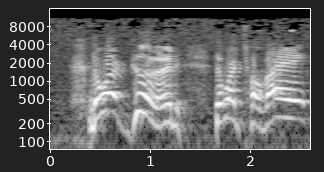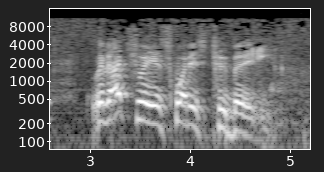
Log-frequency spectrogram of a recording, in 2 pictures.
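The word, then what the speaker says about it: טוב: particular word, the word tove, and it's pronounced T-O-V-E, or tov, or tove. That's what it's pronounced.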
